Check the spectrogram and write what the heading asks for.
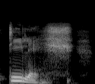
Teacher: This is an elision of the word delicious. Rather than have three syllables, let's chop it down to two syllables. Let's put the stress on the opening D, which wouldn't normally be stressed.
